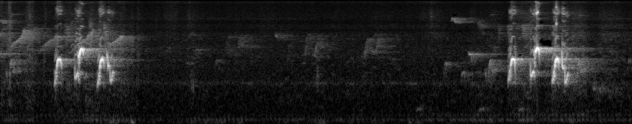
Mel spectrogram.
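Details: Red-whiskered bulbul, a caged decoy bird for luring, sings two short chattering-warbled bursts about four seconds apart, each of a few rich, bubbling notes.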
